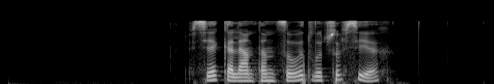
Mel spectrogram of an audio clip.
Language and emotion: Russian, positive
